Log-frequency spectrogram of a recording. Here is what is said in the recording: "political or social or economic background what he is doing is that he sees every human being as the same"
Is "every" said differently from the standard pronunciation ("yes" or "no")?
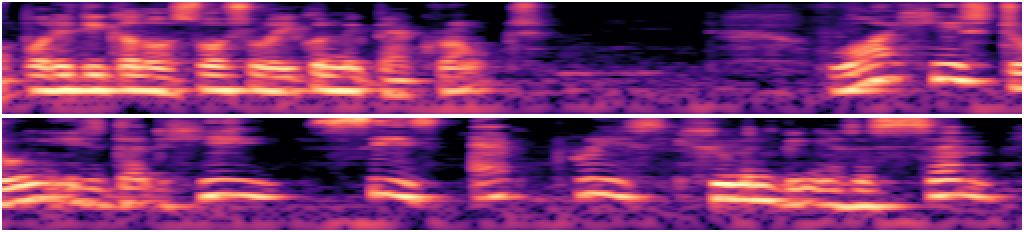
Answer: yes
